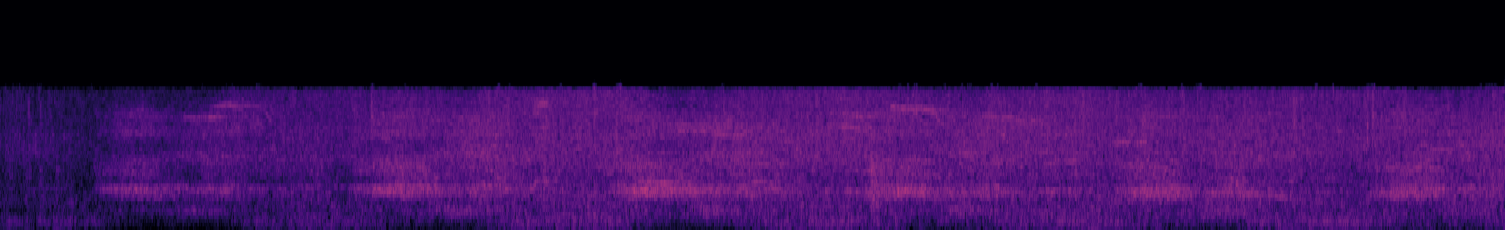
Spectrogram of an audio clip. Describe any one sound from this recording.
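A large crowd chants and roars in an open stadium.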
